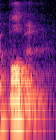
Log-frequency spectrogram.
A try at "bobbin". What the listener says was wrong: Not bob end. Bobbin. Bobbin. Not an N. Bobbin.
